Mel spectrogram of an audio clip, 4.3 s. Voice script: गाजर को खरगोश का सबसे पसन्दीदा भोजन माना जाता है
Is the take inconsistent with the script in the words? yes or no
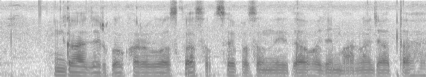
no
